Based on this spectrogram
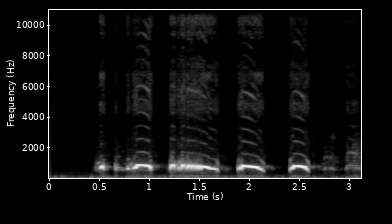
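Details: Spotted dove singing in the Thai 'liw tan' style, used as playback to lure and train doves to sing back. Mellow cooing phrase: quick stuttered coos, a long drawn coo, then two separate falling coos, clean and close.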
